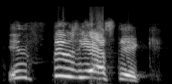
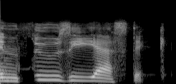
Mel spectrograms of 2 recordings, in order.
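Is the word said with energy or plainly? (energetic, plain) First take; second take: energetic; plain. First: The word is said with lively, enthusiastic energy. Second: The word is said plainly, without extra energy.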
